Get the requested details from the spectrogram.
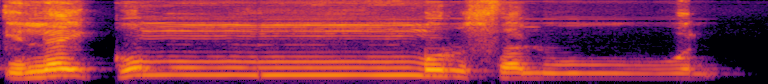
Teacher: مشدد میم سے ہی پڑھنا ہے، میم ساکن کو چھوڑ دینے کا ہے. اور یہ سوچنا میم ساکن میم مشدد کے اندر گھس گئی، ادغام کر گئی، سختی سے مل گئی. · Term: ادغام شفوی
